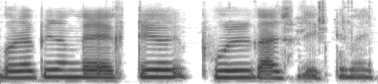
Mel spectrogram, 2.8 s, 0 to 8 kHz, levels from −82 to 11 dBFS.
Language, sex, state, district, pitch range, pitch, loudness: Bengali, female, West Bengal, Paschim Medinipur, 235-260 Hz, 250 Hz, -16 LUFS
